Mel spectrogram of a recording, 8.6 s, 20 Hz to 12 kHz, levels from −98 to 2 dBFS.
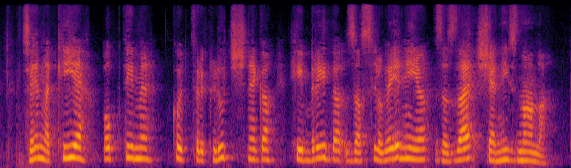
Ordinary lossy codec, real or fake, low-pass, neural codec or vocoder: AAC, 32 kbps; fake; 10.8 kHz; codec, 16 kHz in and 24 kHz out, 0.8 kbps, FocalCodec, streaming, 65536 codes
